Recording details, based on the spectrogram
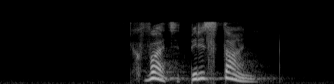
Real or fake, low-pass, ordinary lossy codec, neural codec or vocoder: real; 7.2 kHz; none; none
